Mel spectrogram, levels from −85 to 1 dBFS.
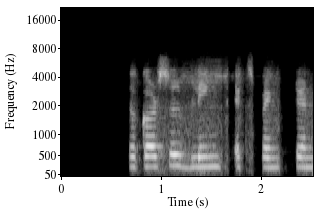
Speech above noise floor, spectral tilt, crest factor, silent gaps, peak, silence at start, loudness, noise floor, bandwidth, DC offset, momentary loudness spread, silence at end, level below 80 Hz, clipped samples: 65 dB; -1.5 dB/octave; 18 dB; none; -2 dBFS; 0.7 s; -20 LUFS; -84 dBFS; 6.8 kHz; under 0.1%; 11 LU; 0 s; -64 dBFS; under 0.1%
